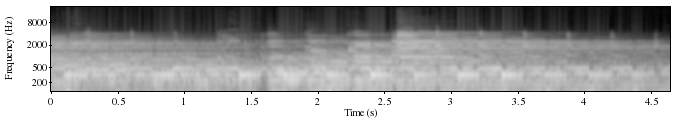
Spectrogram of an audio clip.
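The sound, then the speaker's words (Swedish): A guitar run through an effects pedal set to arpeggio mode, its notes stepping in a quick, regular pattern with a processed, slightly distorted, reverberant tone, playing continuously and loud with no talking. “Då får du här apeggio stilen”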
